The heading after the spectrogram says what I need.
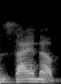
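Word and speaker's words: زينب: জায়নাব আমরা বলি জায়নাব, অ্যারাবিক যেমন জায়নাব, জায়নাব এই যা দিয়ে।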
